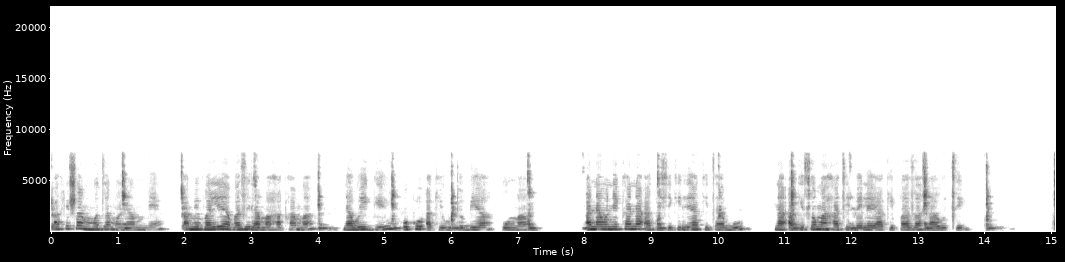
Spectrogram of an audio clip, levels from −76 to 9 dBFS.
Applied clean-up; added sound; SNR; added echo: neural mask model Resemble Enhance denoiser.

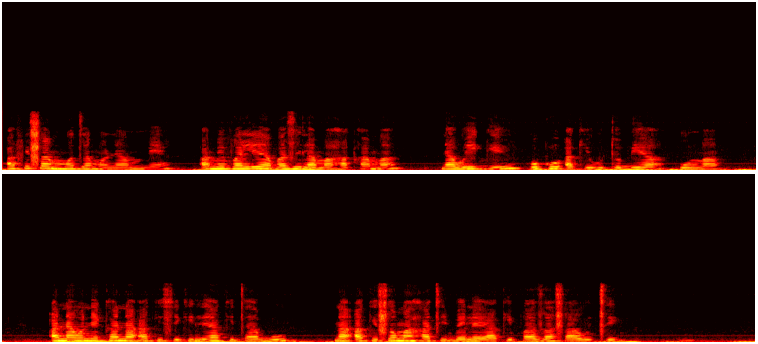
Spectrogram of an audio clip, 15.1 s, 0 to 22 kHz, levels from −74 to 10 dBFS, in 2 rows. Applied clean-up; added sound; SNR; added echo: none; none; none; none.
